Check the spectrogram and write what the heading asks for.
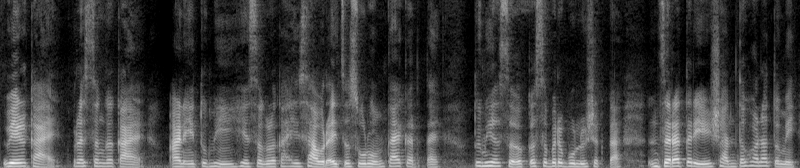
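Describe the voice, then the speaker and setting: A woman's voice: mid-range voice, steady tone, normal speed, lightly acted. A woman voicing an indignant young man who scolds with rhetorical questions.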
